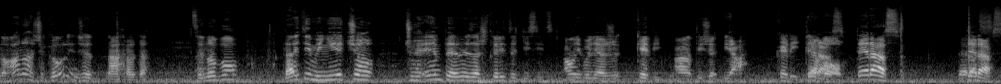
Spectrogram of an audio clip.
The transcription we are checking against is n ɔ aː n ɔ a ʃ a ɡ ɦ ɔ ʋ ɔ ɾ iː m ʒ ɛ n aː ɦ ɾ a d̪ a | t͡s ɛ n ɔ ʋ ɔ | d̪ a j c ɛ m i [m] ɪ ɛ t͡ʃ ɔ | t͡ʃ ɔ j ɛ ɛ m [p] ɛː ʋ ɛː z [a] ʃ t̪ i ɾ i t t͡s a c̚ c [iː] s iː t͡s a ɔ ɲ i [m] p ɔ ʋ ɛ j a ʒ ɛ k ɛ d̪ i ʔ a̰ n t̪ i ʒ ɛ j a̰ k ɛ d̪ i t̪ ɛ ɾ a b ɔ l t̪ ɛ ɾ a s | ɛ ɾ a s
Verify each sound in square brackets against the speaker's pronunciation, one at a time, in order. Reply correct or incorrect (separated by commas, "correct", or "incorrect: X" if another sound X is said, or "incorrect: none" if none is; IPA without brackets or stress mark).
incorrect: ɲ, correct, correct, incorrect: i, incorrect: none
